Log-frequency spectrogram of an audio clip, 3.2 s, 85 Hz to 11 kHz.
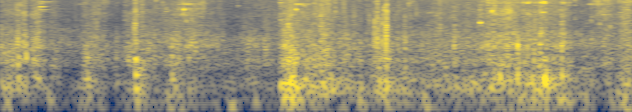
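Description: Horse hooves clip-clop in the video game Red Dead Redemption 2, a steady walking rhythm of soft thuds over low ambient game sound, fairly quiet with no speech.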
